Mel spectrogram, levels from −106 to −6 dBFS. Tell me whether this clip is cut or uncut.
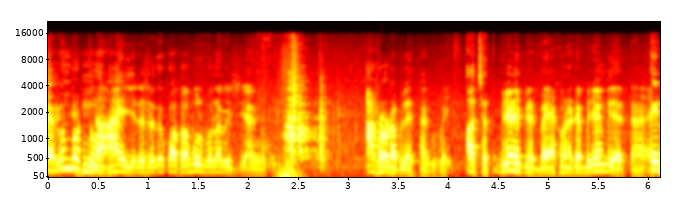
cut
